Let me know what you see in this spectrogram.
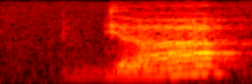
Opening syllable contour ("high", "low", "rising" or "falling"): rising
